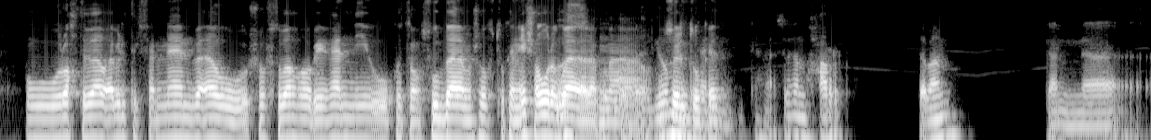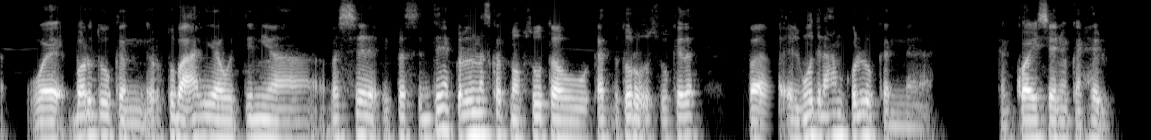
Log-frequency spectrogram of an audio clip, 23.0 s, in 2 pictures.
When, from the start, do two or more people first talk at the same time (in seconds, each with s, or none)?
5.5 s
